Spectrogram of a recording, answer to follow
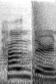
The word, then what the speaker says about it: Counter: it's Quarter Esport the entire time. And I'm like, no, I know it. This time it's Counter, not Quarter.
